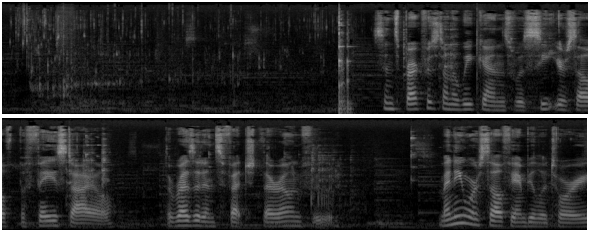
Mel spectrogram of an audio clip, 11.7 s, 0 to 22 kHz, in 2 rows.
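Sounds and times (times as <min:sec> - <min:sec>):
coffee pouring into cups: 0:00.0 - 0:04.8
speech: 0:03.4 - 0:09.3, 0:10.2 - 0:11.7.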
